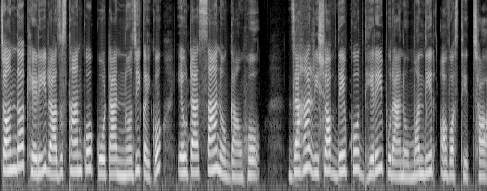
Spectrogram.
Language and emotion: Nepali, neutral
